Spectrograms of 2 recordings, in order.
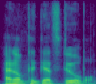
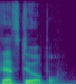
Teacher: Sometimes when we pronounce words ending in able after a vowel sound like the oo and do, a tiny oo sound, a glide slips in to help the transition.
